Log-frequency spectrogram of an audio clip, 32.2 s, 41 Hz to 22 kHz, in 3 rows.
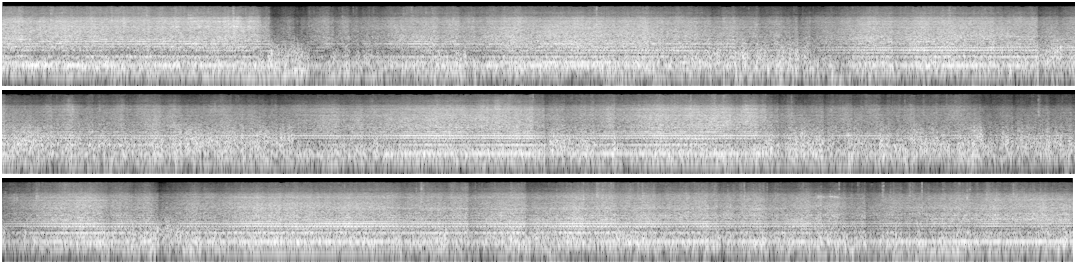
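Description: John Deere 7450 self-propelled forage harvester chopping maize and blowing it into a trailer, with a John Deere tractor running alongside. Both engines run steadily with a droning hum, and the pitch mix shifts abruptly every few seconds.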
